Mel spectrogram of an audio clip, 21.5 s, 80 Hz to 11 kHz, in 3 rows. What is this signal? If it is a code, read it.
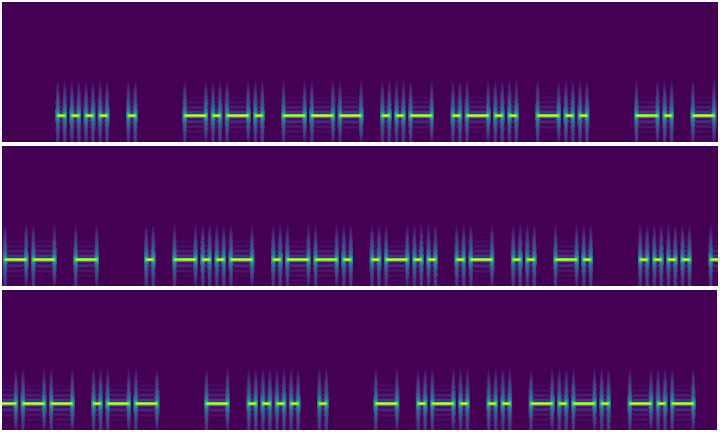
Morse code, heard as a keyed tone, about 17 wpm, 700 Hz. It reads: HE COULD NOT EXPLAIN HOW THE TRICK
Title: Sentences from Top 1500 Words 17wpm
